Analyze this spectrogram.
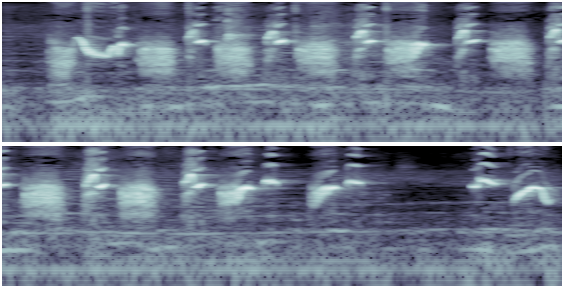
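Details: A tame white-rumped shama, said to be ready to fight when it meets another bird, sings a fast, rich series of loud whistled and chattering phrases, several per second, with sweeping up-and-down notes; a faint low hum runs underneath.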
